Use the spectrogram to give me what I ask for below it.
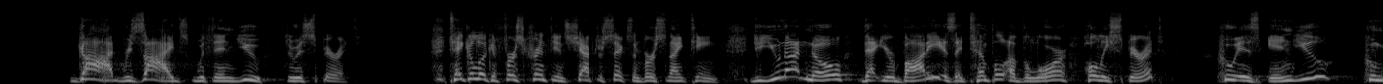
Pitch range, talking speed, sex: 170-245 Hz, 165 wpm, male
